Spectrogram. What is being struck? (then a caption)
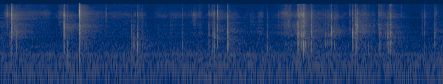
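Small plastic foil zip pouch. A small flat holographic plastic foil zip pouch with a sticker on it, held in both hands, is crinkled and scratched with long red nails. Quiet, bright crackles and sharp ticks come in scattered bursts, with the loudest snaps near the start.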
